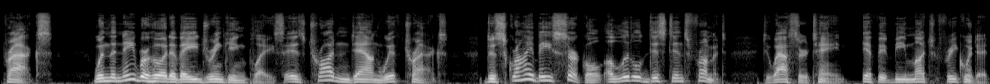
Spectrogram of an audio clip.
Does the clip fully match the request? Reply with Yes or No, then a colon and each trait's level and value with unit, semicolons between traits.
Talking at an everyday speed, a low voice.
Yes: average, 165 wpm; low, 125 Hz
